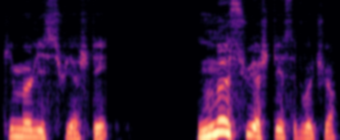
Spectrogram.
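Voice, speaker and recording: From his home desk, a male vlogger unboxes toy cars in animated, casual commentary, repeatedly praising them with enthusiasm while stammering and restarting. His voice is slightly high and warm at a normal speed, captured in a dry, studio-quality recording.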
